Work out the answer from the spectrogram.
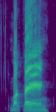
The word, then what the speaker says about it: mukbang: Mukbang, mukbang.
